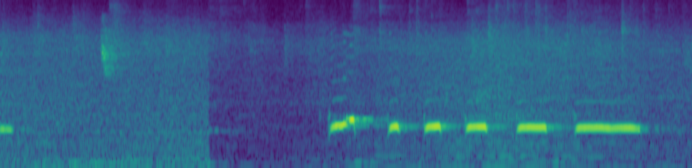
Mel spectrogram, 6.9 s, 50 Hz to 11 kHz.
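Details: Captive zebra dove hatched 21 May 2023 at a bird farm in Kediri, East Java, Indonesia. After a quiet pause it sings about seven mellow cooing notes: short rising ones first, then progressively longer, ending in a drawn-out level coo.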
